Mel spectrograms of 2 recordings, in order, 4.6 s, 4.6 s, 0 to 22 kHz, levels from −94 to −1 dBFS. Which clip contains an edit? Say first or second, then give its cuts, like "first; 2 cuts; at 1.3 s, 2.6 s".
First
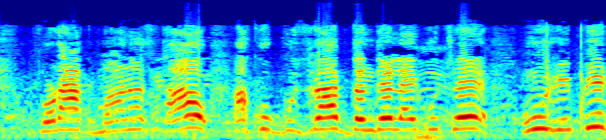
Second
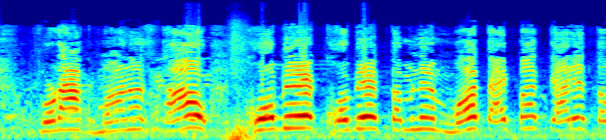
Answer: second; 1 cut; at 1.7 s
